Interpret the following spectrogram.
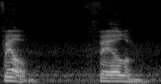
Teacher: a vowel is inserted to separate the liquid and the nasal m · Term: vowel appenthesis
